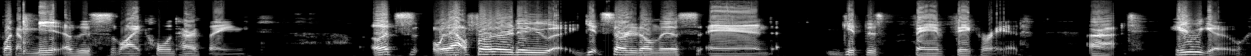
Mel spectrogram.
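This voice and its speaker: A man reading fan fiction aloud in a casual, expressive way, stumbling over lines and poking fun at himself. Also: medium pitch, clear, resonant tone, no echo, low-quality recording. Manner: self-deprecating, swearing, stumbles over lines. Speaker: amateur fan fiction reader. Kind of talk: casual intro and expressive read-aloud narration.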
